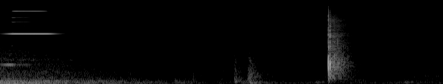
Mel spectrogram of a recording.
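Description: The trailer score ends on a brief high ping and fades away. Near silence follows, broken by a couple of faint sounds and then one sharp snap a little over three seconds in.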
